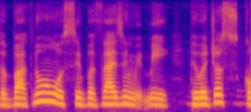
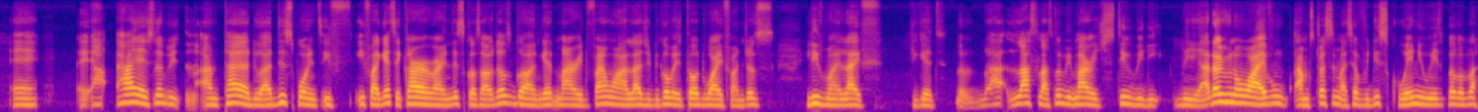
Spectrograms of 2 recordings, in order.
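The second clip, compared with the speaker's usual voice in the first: usual speaking voice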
